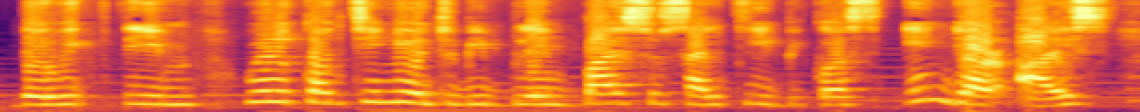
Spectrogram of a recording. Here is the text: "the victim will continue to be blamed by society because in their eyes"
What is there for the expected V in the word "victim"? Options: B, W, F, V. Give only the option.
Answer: W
